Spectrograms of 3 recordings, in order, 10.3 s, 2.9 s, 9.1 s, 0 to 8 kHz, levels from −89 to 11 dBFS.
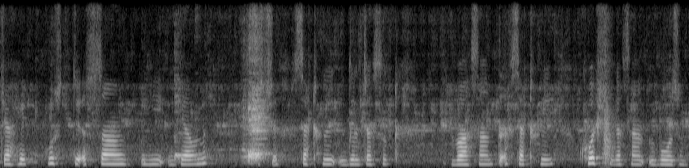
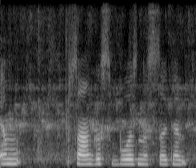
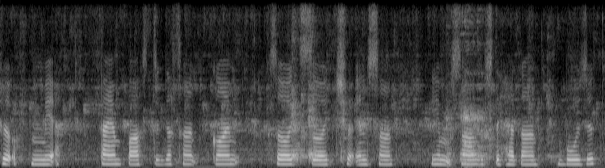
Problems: constant background noise, background conversations at intervals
